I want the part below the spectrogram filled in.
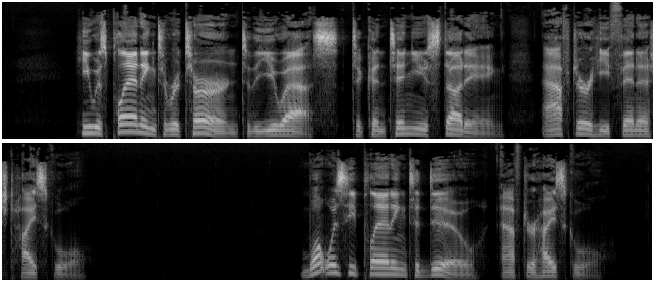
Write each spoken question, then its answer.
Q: What was he planning to do after high school?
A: He was planning to return to the U.S.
